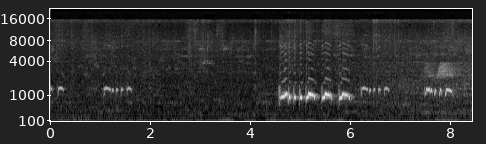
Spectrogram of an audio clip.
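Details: White zebra dove singing actively to stir other doves into song: soft, staccato cooing phrases around the same pitch, a quiet phrase early and a louder burst of rapid repeated coos midway, then further short phrases, with low background hum.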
